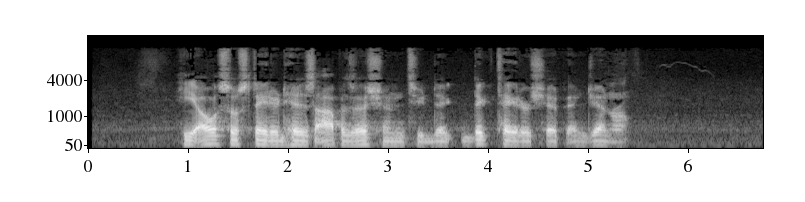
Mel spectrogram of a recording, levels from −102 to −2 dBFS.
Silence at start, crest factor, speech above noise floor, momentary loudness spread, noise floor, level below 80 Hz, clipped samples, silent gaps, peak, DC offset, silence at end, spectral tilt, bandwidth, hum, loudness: 0.95 s; 18 dB; 39 dB; 12 LU; -57 dBFS; -42 dBFS; under 0.1%; none; -2 dBFS; under 0.1%; 1.35 s; -5.5 dB/octave; 11.5 kHz; none; -19 LUFS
